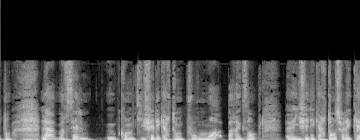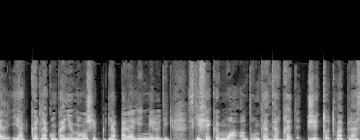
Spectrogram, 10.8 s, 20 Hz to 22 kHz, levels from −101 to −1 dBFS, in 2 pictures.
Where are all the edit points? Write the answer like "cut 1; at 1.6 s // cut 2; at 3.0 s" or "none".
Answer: none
